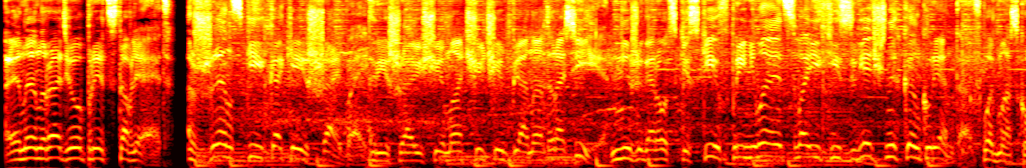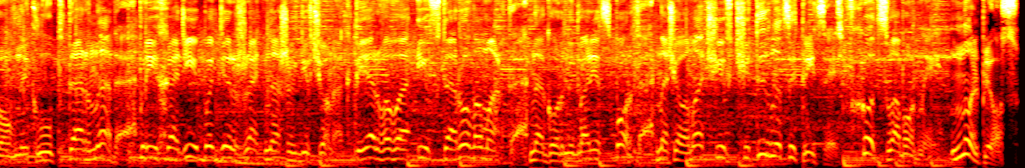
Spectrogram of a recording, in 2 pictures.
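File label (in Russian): Radio announcement; SKIF Tornado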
